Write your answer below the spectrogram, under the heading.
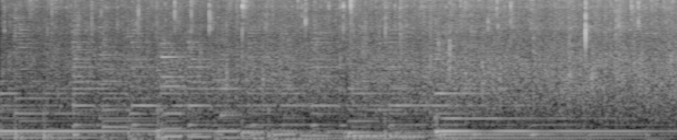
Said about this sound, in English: The rain is beginning to come down hard, so I'll take my apples with me and leave the orchard soon, grateful to have these tasty and fragrant reminders of the joy of fall.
